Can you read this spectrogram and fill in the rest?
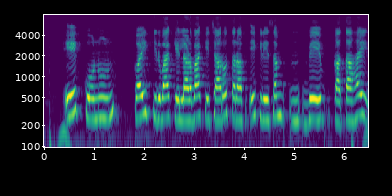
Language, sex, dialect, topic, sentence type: Magahi, male, Western, agriculture, statement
